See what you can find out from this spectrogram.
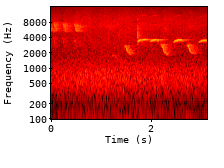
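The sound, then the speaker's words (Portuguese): Birds sing in a series of short, high whistled notes that repeat in a quick, rising pattern over a soft hiss of outdoor background, fairly quiet. “Além, é claro, de ouvir também o seu lindo canto.”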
